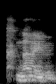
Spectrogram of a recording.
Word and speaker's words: cn: This Sn is, some people call it the snine of x. And the Cn would be the knine of x.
